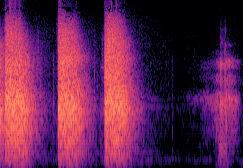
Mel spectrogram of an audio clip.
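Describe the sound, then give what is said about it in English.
Gunshots fire at someone: three loud, sharp bangs in quick succession, then a softer fourth burst after a short pause. “Took a couple of shots at me and ran.”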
